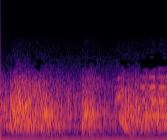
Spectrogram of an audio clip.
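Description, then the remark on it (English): Every gun in a room fires together at a man silhouetted in a doorway in a loud, dense volley, the shots blurring into a continuous roar that swells in three overlapping bursts, with no voices. “Every gun in the room opened up on him.”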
